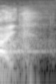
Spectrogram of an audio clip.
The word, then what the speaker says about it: Reich: How do you say his last name? Reich. Reich. Jr. Like the Third Reich.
